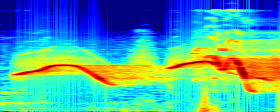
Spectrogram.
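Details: Common hill myna producing two loud whistles, the first a rising-falling slur, the second climbing and then breaking into a quick warble, with a brief click between them.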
